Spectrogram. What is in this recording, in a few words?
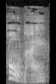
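"后来", Chinese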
